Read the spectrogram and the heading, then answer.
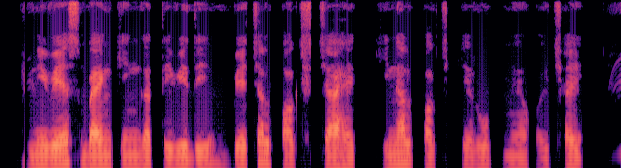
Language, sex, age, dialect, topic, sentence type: Magahi, male, 18-24, Western, banking, statement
